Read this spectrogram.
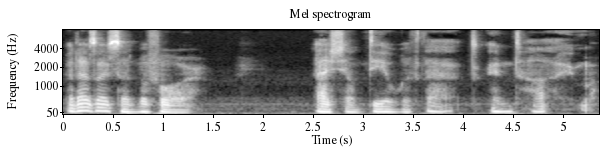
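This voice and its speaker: A man playing an aloof, commanding yet protective vampire master in an intimate roleplay audio drama, speaking in a formal, measured way. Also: low-pitched, fairly bright tone, breathy edge, heavily acted. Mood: cold, menacing. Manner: formal, measured, deliberate speech.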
